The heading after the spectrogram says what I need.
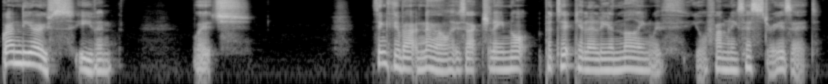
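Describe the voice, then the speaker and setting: A woman playing a devoted, self-doubting female royal knight in an intimate roleplay audio, speaking in a hesitant, informal, tender way with a low, gravelly voice. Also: a little slow, a little mellow. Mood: curious, gentle.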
